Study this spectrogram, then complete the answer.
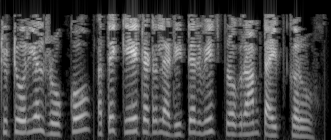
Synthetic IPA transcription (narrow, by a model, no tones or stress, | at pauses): ʈʊʈoːɾijəlɾoːkoɐt̪eːkeːʈɐʈəleːɖiʈəɾʋɪt͡ʃpɾoːɡɾaːmʈaːɪpkɐɾoː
